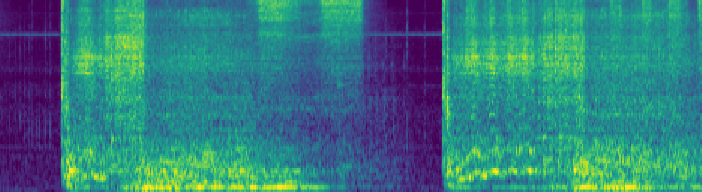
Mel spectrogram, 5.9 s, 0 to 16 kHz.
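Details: 1967 Ford F-100 with 240 engine, first start after 30+ years, low on fuel, carburetor likely gummed and leaking at the accelerator pump: catches twice, runs unevenly, sags, dies and refires; rough running, owner suspects fuel delivery.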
